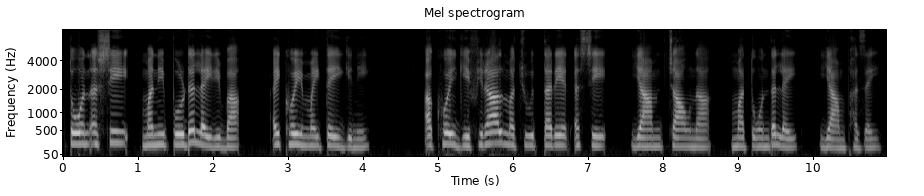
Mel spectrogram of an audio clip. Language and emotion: Manipuri, neutral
